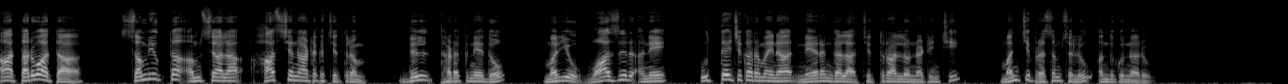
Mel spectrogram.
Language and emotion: Telugu, neutral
